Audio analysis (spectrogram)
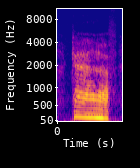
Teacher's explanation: It's like you're saying kim, kimono, kilo. It is pronounced from the back of the tongue, but it's actually closer to the mouth from the qaf.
